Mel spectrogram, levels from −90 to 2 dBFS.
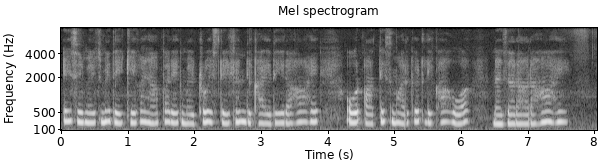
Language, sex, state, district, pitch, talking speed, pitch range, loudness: Hindi, female, Rajasthan, Jaipur, 240 Hz, 165 wpm, 230-255 Hz, -17 LUFS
